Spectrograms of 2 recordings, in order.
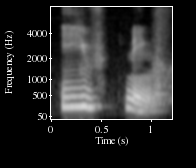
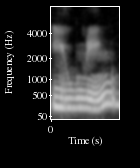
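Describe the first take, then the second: First: The middle consonant is a clear v sound. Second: The middle consonant is not a v sound. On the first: The speaker calls it right. "but it is evening. V" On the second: The speaker calls it wrong. "it's not evening"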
